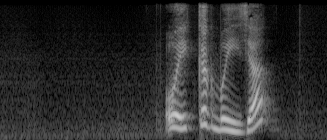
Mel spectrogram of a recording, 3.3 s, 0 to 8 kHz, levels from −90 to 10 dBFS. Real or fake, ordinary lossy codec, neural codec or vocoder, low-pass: fake; none; codec, 16 kHz, 0.5 kbps, X-Codec, WavLM features, trained on Multilingual LibriSpeech; 7.2 kHz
